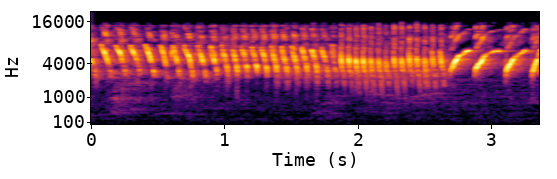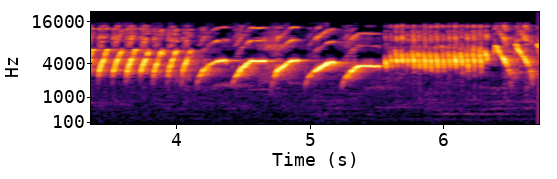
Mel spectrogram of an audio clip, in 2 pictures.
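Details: Canary, merlok type, delivering a sharp shot song meant for bird mastering: rapid rattling trills at first, then bright repeated downslurred whistles and a final buzzy roll.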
